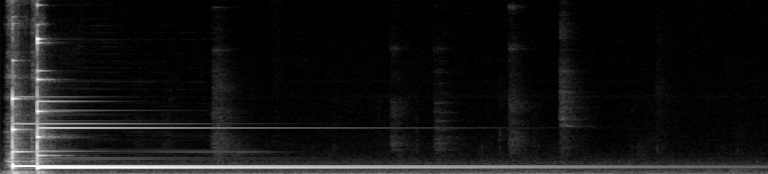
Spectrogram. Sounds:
alarm
doorbell
door
domestic sounds

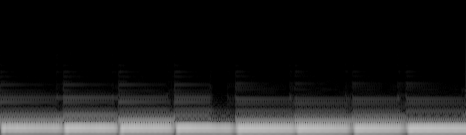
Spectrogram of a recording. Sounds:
bass guitar
plucked string instrument
musical instrument
music
guitar

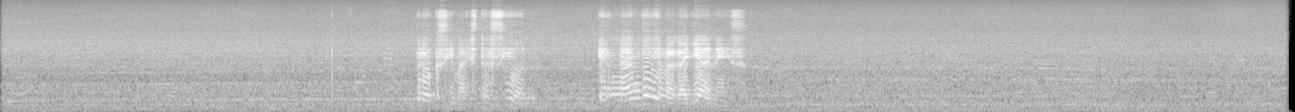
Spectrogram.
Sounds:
rail transport
subway
vehicle

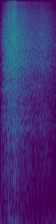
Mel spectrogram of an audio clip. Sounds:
rattle (instrument)
music
musical instrument
percussion

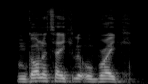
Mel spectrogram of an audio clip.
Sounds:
human voice
speech

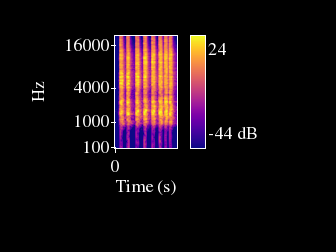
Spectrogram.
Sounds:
musical instrument
music
ratchet
percussion
mechanisms

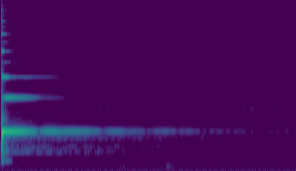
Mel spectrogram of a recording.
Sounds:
musical instrument
harp
music

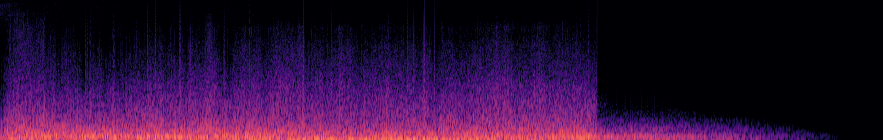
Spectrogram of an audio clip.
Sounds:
vehicle
aircraft

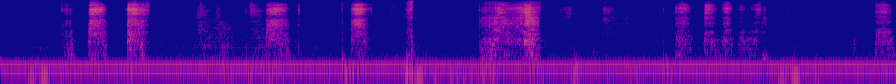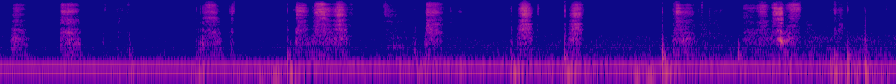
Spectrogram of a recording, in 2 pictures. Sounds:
domestic sounds
writing

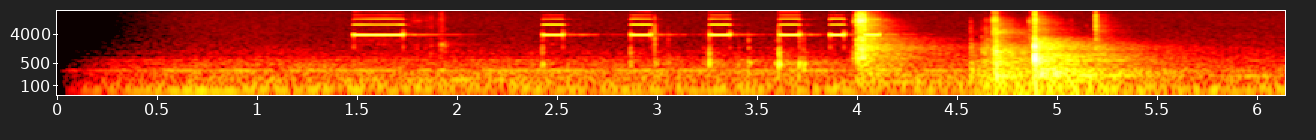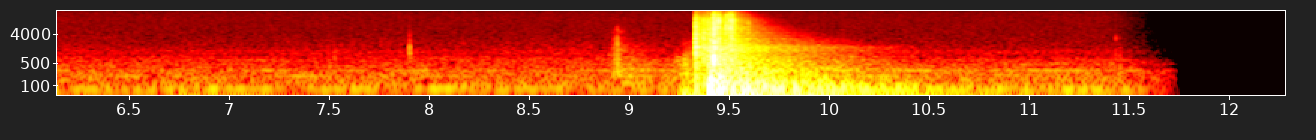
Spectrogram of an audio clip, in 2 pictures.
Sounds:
door
slam
domestic sounds

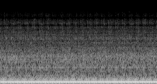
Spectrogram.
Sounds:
motor vehicle (road)
vehicle
engine
truck

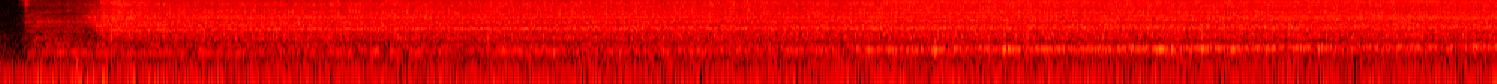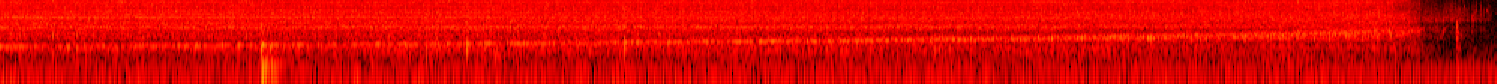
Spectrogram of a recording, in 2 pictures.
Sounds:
domestic sounds
water tap
liquid
fill (with liquid)

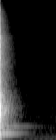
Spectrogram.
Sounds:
hands
clapping

